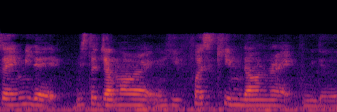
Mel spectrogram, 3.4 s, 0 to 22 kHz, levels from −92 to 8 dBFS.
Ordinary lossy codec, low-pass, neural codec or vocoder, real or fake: none; 7.2 kHz; codec, 44.1 kHz, 7.8 kbps, DAC; fake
